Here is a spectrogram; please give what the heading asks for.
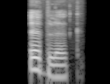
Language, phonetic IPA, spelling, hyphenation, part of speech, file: Hungarian, [ˈøbløk], öblök, öb‧lök, noun, Hu-öblök.ogg
- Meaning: nominative plural of öböl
